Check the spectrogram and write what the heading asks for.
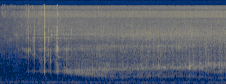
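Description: Sparkling apple-based juice with mint fizzes after being poured, a steady soft hiss of bubbles with a few sharp pops and crackles early on, quiet and with no one talking.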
